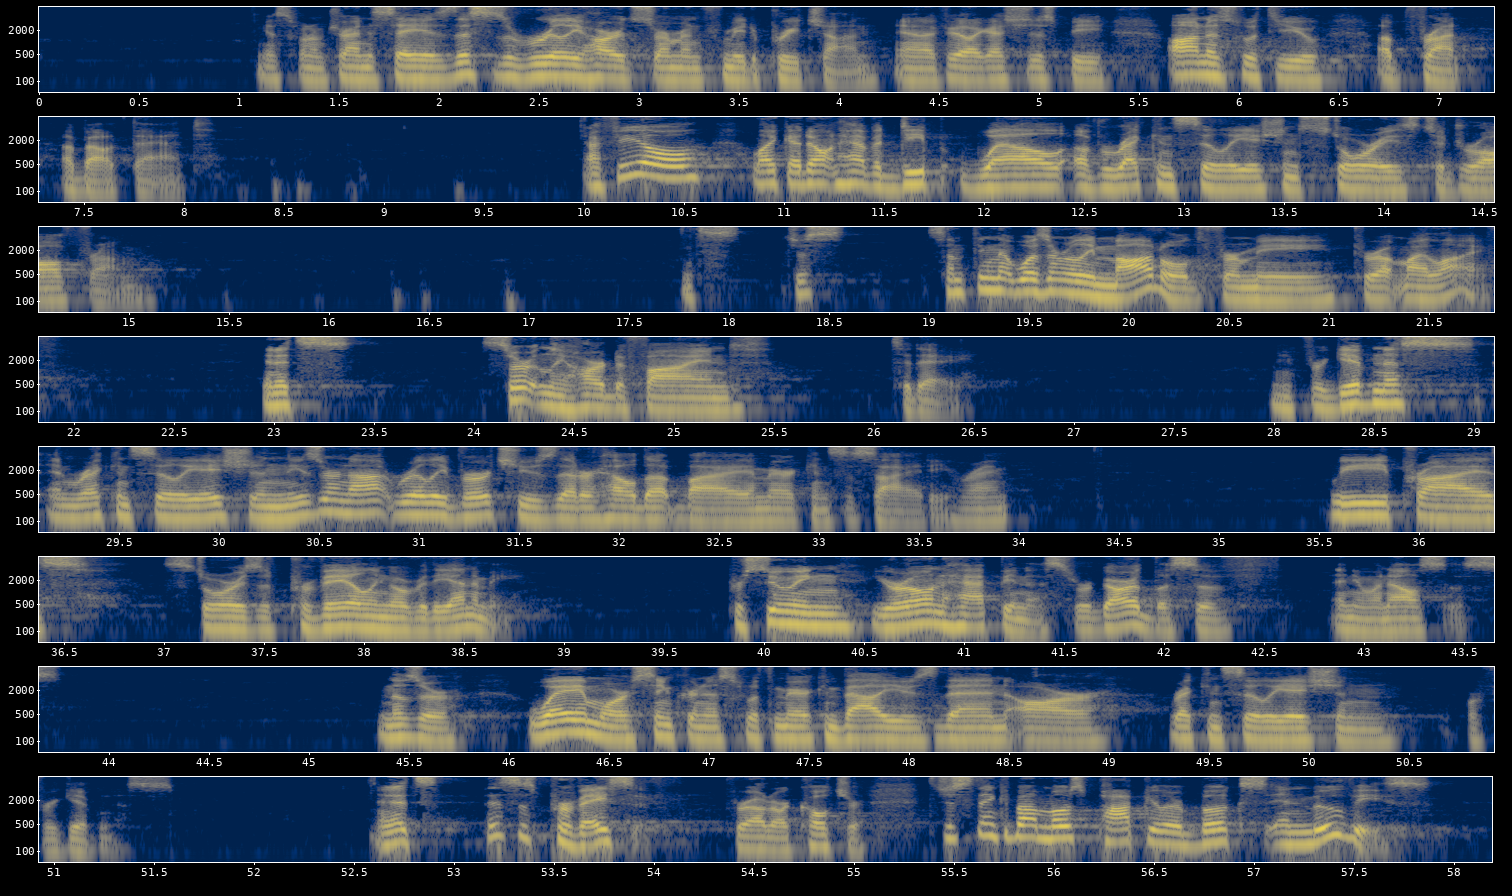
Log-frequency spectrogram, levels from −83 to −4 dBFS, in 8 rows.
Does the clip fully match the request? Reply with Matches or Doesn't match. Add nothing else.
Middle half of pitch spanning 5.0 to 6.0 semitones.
Matches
